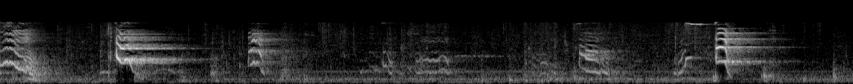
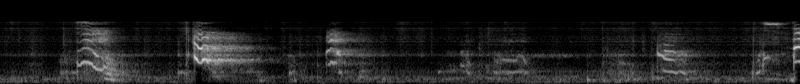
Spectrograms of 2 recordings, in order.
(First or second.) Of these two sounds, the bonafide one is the first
